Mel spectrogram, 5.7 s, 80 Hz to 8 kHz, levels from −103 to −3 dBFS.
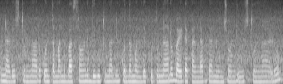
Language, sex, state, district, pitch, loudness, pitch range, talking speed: Telugu, female, Andhra Pradesh, Anantapur, 185 Hz, -19 LUFS, 185-190 Hz, 135 wpm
